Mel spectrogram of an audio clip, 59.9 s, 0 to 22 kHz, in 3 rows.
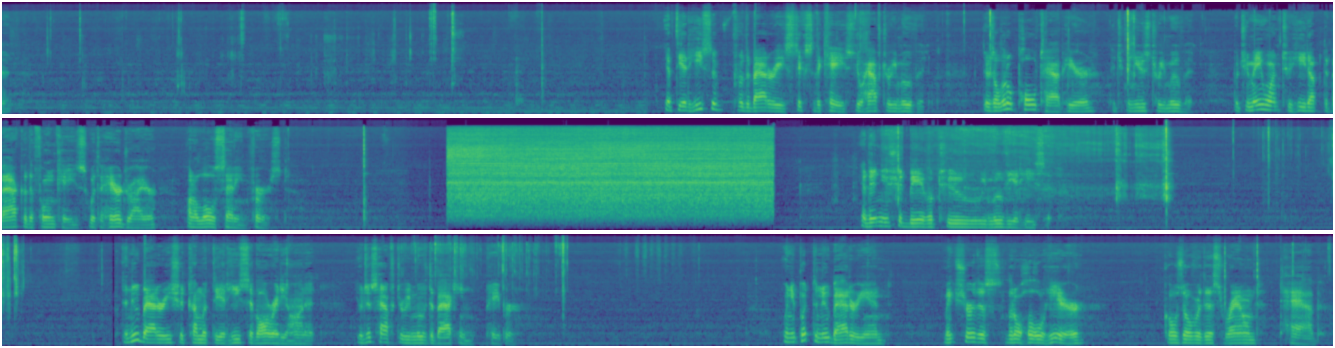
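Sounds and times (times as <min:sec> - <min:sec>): steady low hum: 0:00.0 - 0:59.9
hair dryer blowing: 0:26.6 - 0:31.6.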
